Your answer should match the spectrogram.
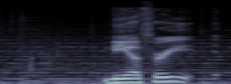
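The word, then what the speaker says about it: Nioh: Neo3, that is spelled N I H3. Um, I can understand why you would spell it neo because that is also how it sounds.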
